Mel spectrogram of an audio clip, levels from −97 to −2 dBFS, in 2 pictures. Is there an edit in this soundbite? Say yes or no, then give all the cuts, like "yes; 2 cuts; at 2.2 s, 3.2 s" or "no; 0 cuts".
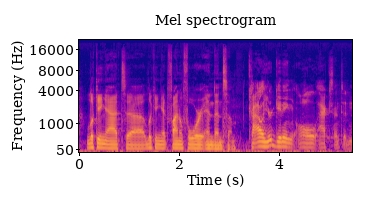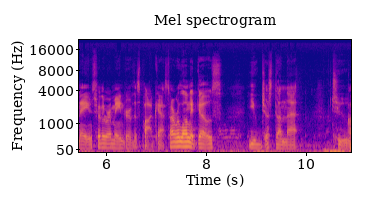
yes; 1 cut; at 3.3 s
